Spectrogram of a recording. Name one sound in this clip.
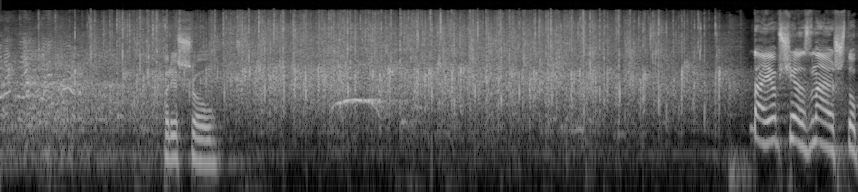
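An audience laughs and applauds loudly in a large hall.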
